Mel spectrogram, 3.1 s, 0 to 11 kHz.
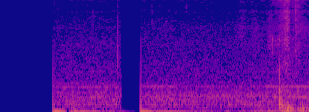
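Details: Esophageal gurgling in a 30-year-old man who cannot burp (retrograde cricopharyngeus dysfunction, R-CPD): quiet, low, irregular gurgles with a louder gulp near the end.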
